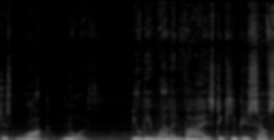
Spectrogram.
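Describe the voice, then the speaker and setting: A man growls in a put-on character voice with a very deep, low pitch. He keeps a moderate pace while faint music plays behind him. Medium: video game. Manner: gruff.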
